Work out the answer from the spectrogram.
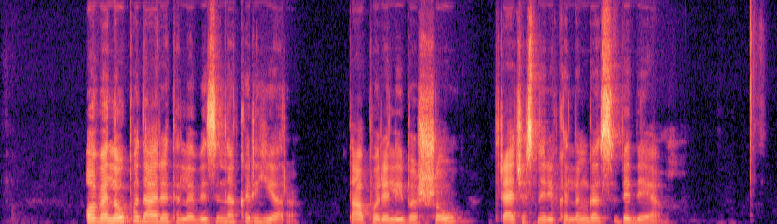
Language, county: Lithuanian, Tauragė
